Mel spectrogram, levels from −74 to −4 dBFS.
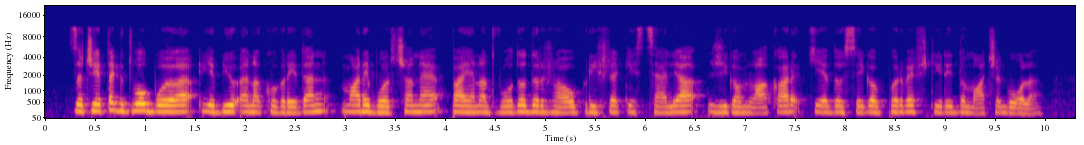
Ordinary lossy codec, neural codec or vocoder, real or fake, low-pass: none; codec, 24 kHz, 3 kbps, HILCodec; fake; 10.8 kHz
